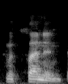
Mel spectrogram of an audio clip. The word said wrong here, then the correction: McKellen: is that how you say his name? – Ian McKellen. – McKellen, yeah, said this in a TV show once.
